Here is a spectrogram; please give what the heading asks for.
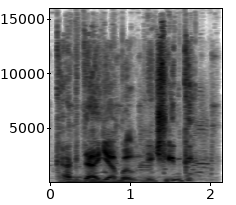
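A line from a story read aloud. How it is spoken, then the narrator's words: Hoarse, coughing parent. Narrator (Russian): хрипло начал родитель, закашлялся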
